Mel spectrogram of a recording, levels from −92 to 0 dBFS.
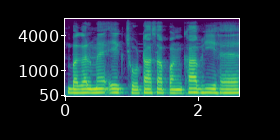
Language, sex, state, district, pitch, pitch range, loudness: Hindi, male, Jharkhand, Deoghar, 140 Hz, 140-145 Hz, -15 LUFS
